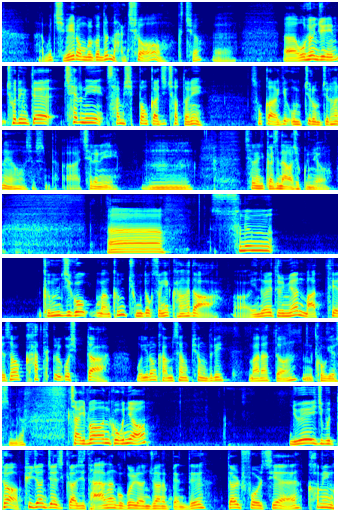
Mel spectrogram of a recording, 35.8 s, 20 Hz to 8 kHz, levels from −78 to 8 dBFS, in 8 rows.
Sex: male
